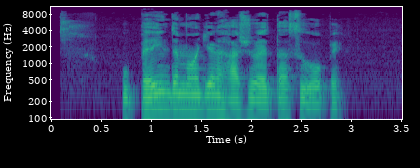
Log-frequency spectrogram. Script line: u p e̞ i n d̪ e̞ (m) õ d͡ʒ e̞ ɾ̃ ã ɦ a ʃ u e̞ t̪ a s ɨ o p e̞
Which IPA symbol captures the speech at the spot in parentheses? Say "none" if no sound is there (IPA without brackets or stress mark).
m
